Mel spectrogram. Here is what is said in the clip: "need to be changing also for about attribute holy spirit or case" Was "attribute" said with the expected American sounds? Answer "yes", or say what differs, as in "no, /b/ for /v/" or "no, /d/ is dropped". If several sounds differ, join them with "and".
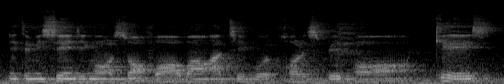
no, /ɹ/ is dropped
